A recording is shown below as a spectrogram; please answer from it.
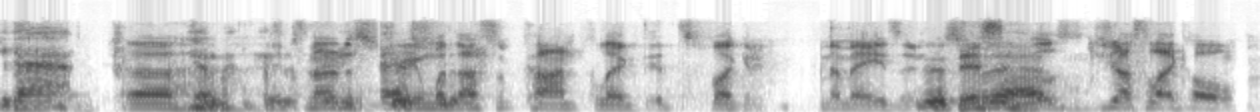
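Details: Adult male speaker; normal speech.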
